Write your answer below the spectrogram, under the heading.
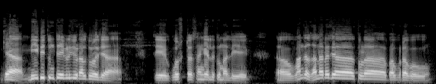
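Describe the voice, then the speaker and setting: A man's voice: mid-range voice, animated, rapid-fire, no echo, dull audio, lightly acted. A man voicing a wily, wheedling village debtor in a comic cartoon, with a rural Varhadi Marathi accent and questioning grunts tacked onto sentences. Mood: pleading, wheedling. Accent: rural Maharashtra, Varhadi. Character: wily village husband, evasive debtor sweet-talking the shopkeeper.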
